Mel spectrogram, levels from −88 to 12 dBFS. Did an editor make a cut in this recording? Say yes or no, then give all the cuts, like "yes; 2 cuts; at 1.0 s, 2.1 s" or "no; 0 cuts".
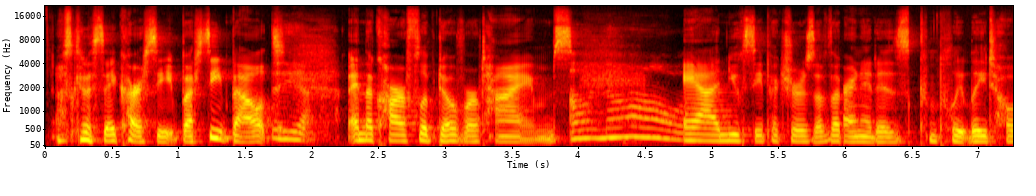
yes; 4 cuts; at 1.1 s, 3.3 s, 5.2 s, 6.0 s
